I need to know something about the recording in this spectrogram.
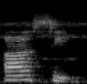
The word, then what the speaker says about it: ASEA: So yes, ASEA is spelled ASEA. So ASEA. And then they usually say ASEA.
